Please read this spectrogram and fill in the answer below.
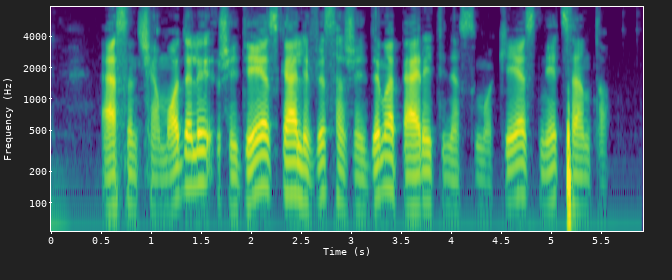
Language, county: Lithuanian, Utena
